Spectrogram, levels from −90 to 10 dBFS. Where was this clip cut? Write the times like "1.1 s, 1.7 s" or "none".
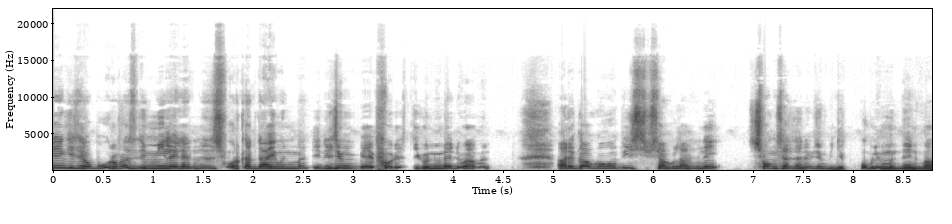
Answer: none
